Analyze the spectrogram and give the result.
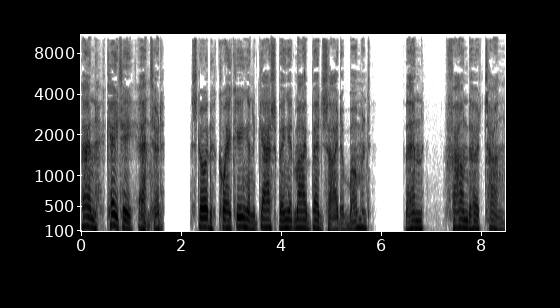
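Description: A very slow, solemn, somewhat breathy male voice with ordinary pitch variation. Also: medium pitch for a man. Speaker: audiobook narrator. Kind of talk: audiobook reading of a grief-stricken memoir, eulogy-like. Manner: solemn, mournful, slow and tender; halting, emotionally heavy, with quiet pathos.

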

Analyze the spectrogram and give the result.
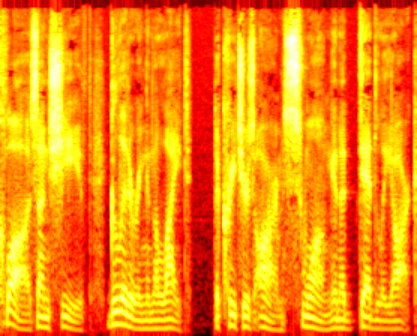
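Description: With a dramatic tone, a man speaks fairly slowly in a very deep, low pitch, showing ordinary pitch variation against a quiet background. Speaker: audiobook narrator. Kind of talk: scripted fantasy audiobook narration, first person. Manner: tense, hushed, dramatic pacing that builds to action.

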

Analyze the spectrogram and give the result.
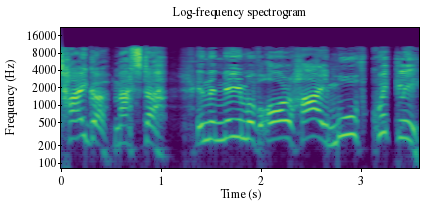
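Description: In a put-on character voice, someone shouts in a shrill, high pitch at a fairly slow pace. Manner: urgent, shouting a warning.

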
